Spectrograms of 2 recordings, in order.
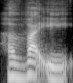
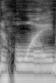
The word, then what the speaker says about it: Hawaii: It's just, even when I lived there back in my day, we still just called it Hawaii, but Hawaii, the W in Hawaiian is with a V.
